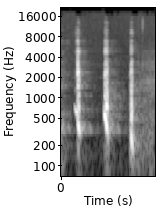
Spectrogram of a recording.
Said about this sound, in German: nee, ich glaube, das ist die Katze, die da hinten so Geräusche macht.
